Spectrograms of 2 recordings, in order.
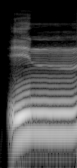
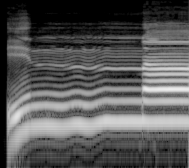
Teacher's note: kita kehidungkan suaranya Suaranya mendengung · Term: musyaddad maal gunnah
